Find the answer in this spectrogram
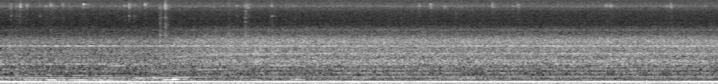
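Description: Steady low hum with an even background hiss and a few faint ticks: machine noise picked up by the microphone.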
